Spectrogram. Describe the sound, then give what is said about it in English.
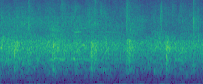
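An audience claps for children coming on stage to perform: fairly faint, loose clapping with individual claps standing out and scattered voices mixed in. “Let's just clap for them, let them know how much we love them.”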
